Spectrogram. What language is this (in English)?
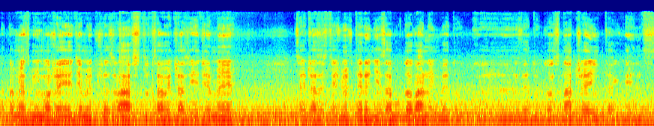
Polish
